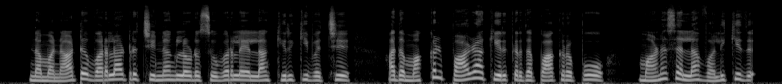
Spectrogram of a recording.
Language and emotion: Tamil, sad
